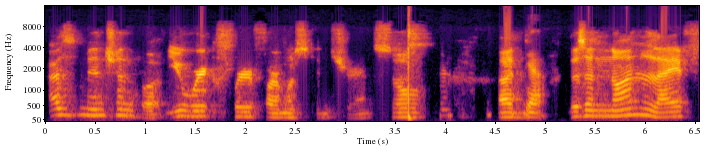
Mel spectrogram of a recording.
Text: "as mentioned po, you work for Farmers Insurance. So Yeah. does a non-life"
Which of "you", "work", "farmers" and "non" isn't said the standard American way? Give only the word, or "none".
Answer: farmers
